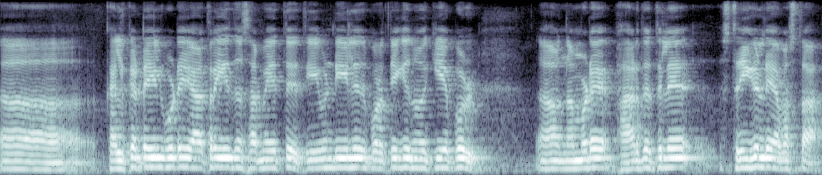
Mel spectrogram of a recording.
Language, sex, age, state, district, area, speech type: Malayalam, male, 60+, Kerala, Ernakulam, rural, spontaneous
